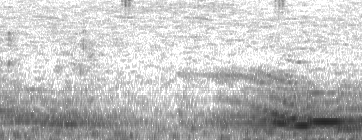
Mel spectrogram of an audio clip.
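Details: Rutting red deer in a German forest as the rut begins; a low, moaning roar rises and strengthens toward the end of the short stretch after faint earlier groaning.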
